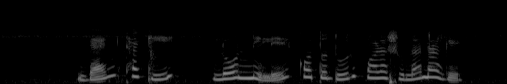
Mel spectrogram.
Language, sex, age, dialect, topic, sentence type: Bengali, female, 18-24, Rajbangshi, banking, question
